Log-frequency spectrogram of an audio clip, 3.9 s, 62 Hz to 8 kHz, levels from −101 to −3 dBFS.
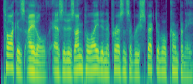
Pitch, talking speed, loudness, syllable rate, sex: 125 Hz, 220 wpm, -20 LUFS, 7.9 syllables/s, male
